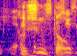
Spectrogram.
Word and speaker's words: Kosciuszko: That's what I called it out after I messed up and said Kazuki. – Because nobody can pronounce it. – No, nobody. Now you can. Kosciuszko. – Kosciuszko. – Kosciuszko Park is here.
